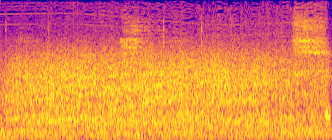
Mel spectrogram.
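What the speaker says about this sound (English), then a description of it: "Chopper, it's a chopper." A helicopter flies overhead in a Battlefield game match on the Caspian Border conquest map, a loud, steady broadband roar that holds without break and drops away only at the very end, with no talk over it.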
